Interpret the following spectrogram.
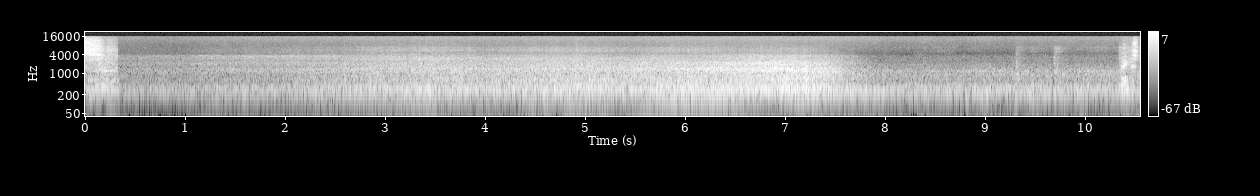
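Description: A car driving along a street, its engine and tyre noise growing louder to a peak about seven seconds in, then dropping suddenly to a duller, steady low hum.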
